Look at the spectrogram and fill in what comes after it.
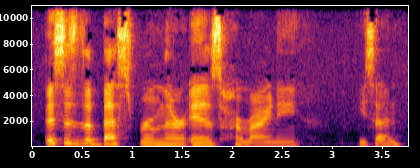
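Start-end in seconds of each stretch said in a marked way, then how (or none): none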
